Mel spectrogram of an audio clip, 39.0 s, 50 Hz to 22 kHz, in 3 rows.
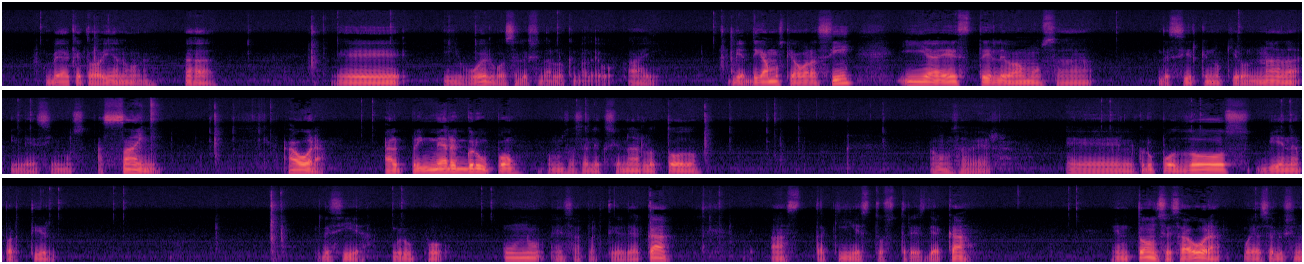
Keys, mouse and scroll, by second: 0.7 Escape, 1.1-2.7 drag, 2.7 middle click, 3.1 c, 3.4 click, 5.6-7.3 drag, 7.2 Escape, 11.2-12.6 drag, 13.2 click, 14.4 click, 16.6 click, 18.8 click, 20.3 shift+click, 21.0-22.0 shift+drag, 24.0 click, 24.9 click, 25.8 click, 26.5 click, 27.1 click, 28.7 a, 29.9 click, 30.8 click, 32.6 shift+click, 33.3 shift+middle click, 36.7 click, 38.6 click.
